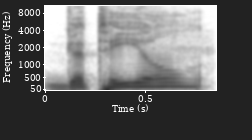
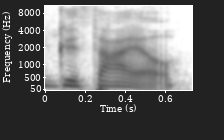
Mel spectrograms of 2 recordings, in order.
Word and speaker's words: Gutheil: Gutile. Gile. You know, I was getting like a My family pronounces it gutile. My family that's a Swiss Deutsch, they pronounce it Guthile.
